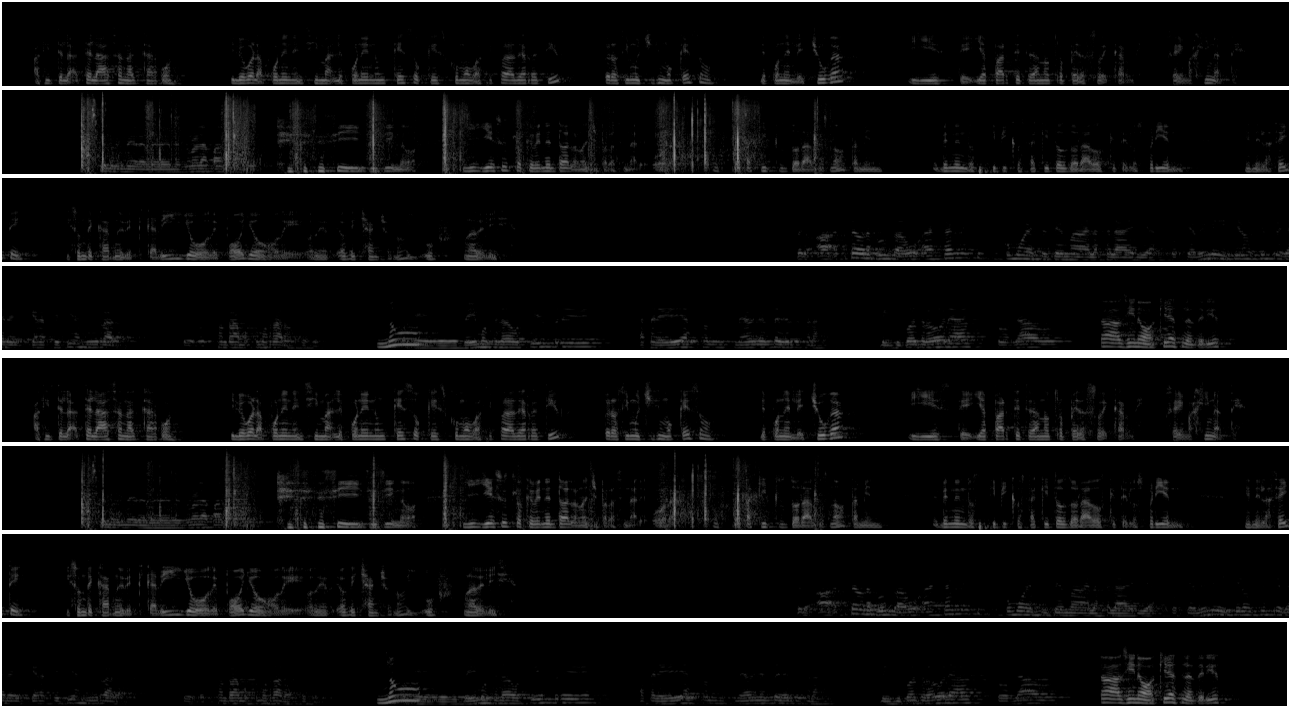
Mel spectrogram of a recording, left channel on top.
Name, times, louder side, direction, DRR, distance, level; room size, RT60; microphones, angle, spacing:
voice 1, 0.3-1.8 2.3-5.6 6.0-7.1 7.7-8.4 9.1-12.4 15.6-21.7 22.2-26.0 26.4-30.9 42.4-42.8 49.6-50.8, right 2 dB, 25° right, 11 dB, 0.8 m, -49 dB
Walk footsteps, 13.7-14.0 14.3-14.7 15.0-16.1 16.5-17.6 18.0-18.3 18.7-19.0 19.4-20.5 20.9-21.2, left 6 dB, 55° left, 1.0 m, -43 dB
voice 2, 13.8-15.5 33.7-39.9 40.4-41.8 42.6-44.5 45.0-47.0 47.4-49.2, left 2 dB, 30° left, 7 dB, 2.3 m, -56 dB
29.0 x 14.0 x 10.0 m, 0.90 s
head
